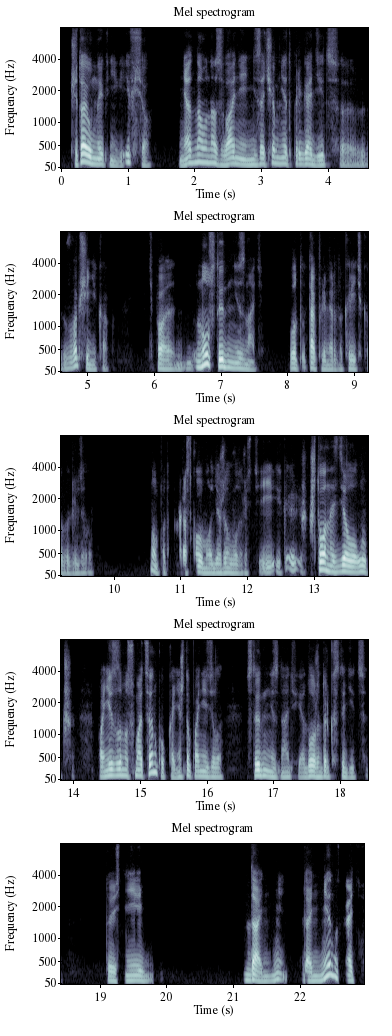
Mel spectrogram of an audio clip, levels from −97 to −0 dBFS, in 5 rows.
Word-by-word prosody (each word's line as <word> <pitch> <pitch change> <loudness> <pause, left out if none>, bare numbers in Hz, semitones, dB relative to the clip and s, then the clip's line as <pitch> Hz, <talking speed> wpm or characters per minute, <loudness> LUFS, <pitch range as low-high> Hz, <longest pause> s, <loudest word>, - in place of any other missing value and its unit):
Читай 170 0 +7
умные 120 -6 +5
книги 90 -5 -10
и 155 - -3
всё, 90 - -10 0.4
ни 90 - -4
одного 145 +3 +1
названия, 115 -3 0
ни 100 +1 -3
зачем 115 +6 -2
мне 125 0 -2
это 105 -4 -7
пригодится, 105 -4 -2
э, 95 +1 -12
вообще 115 +3 -2
никак, 90 -1 -11 0.6
типа, 95 -2 0
а, - - -11
м: 95 +2 -12 0.2
ну, 160 +9 +7
стыдно 145 -7 +6
не 115 -2 -2
знать. 90 -6 -8 0.4
Вот - - 0
так - - +4
примерно 90 -1 -8
критика 90 -1 -7
выглядела, 90 +3 -12 0.9
ну - - -2
под, - - -14
как - - -10
раскол 120 -4 0
в - - -4
молодёжном 95 +1 -3
возрасте, 95 0 -10
и 110 +2 -3
и - - -14
к 105 - -16
э, 145 - -3 0.2
что 170 0 +7
она 130 -7 +2
сделала 120 0 +7
лучше? 120 +2 -1 0.3
Понизила 125 +5 +2
на 125 - -1
самооценку? 170 +11 +1
Конечно, 100 +7 -4
понизила, 100 -3 -3 0.3
стыдно 120 0 +3
не 105 - -2
знать, 95 +2 -8
я 95 - -8
должен 105 0 +3
только 110 - -3
стыдиться. 90 -2 -9 0.7
То 100 - -1
есть 95 -2 -2
не 105 0 0
и 100 +2 -7 1.4
Да, 115 -3 +5
не 105 +8 -5 0.2
да, - - +1
нет 115 - +3
бы 185 - +1
сказать, 105 -3 0
105 Hz, 170 wpm, -24 LUFS, 95-125 Hz, 1.4 s, Читай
